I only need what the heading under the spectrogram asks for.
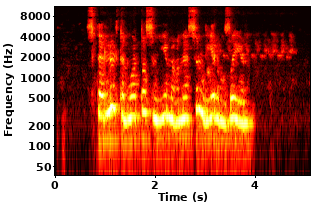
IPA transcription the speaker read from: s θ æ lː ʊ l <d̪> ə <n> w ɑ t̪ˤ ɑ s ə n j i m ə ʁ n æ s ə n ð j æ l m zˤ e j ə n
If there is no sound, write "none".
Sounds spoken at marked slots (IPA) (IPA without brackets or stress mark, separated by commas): t̪, n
